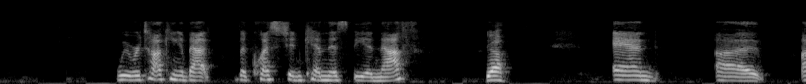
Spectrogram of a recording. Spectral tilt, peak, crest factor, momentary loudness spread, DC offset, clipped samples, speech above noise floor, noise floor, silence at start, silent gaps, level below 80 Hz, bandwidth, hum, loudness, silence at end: -4.5 dB/octave; -4 dBFS; 20 dB; 11 LU; under 0.1%; under 0.1%; 39 dB; -61 dBFS; 1.15 s; none; -68 dBFS; 8 kHz; none; -23 LUFS; 0 s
